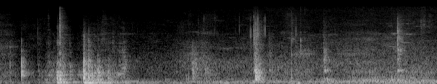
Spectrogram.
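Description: Plastic parts of a Ridgid shop vac head and its muffler attachment being handled. There are a few separate clicks and knocks, the sharpest about two and a half seconds in.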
